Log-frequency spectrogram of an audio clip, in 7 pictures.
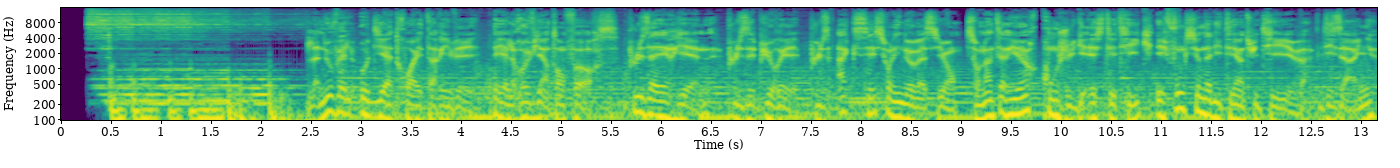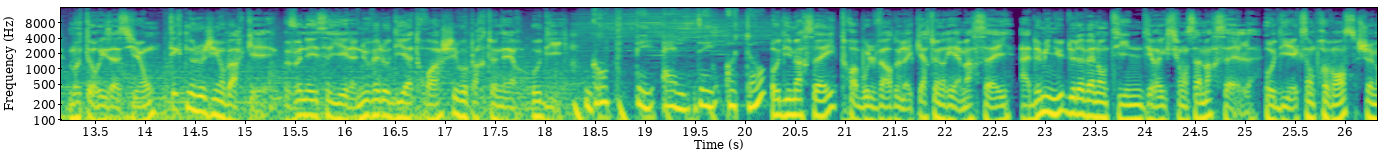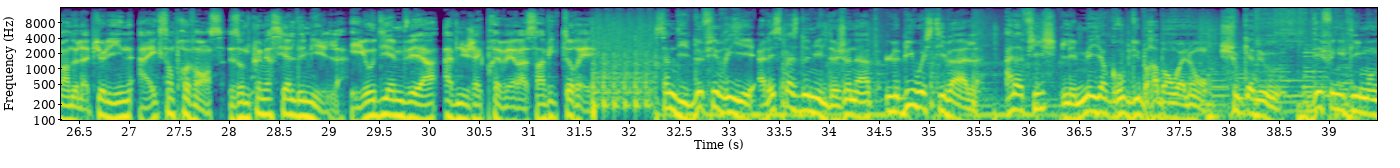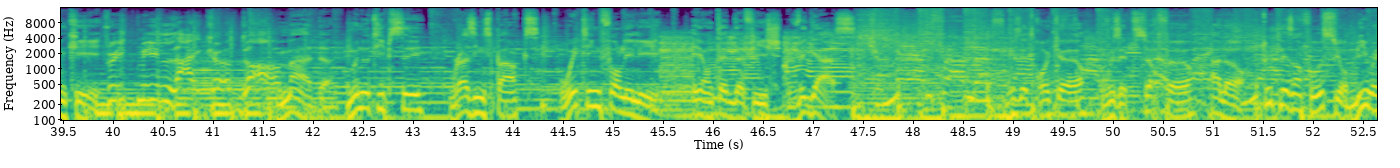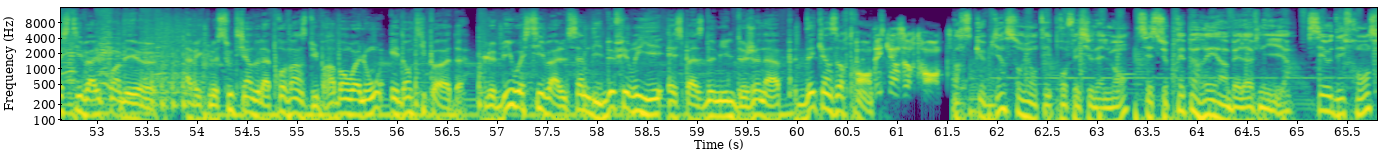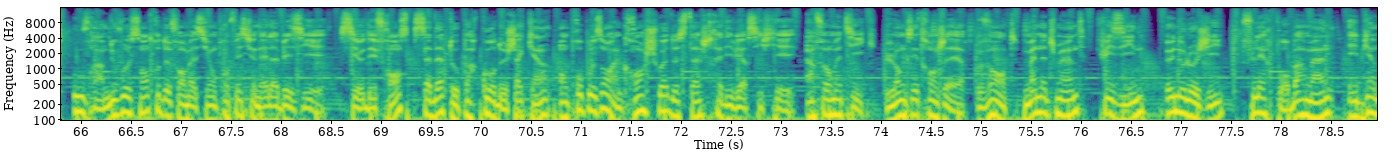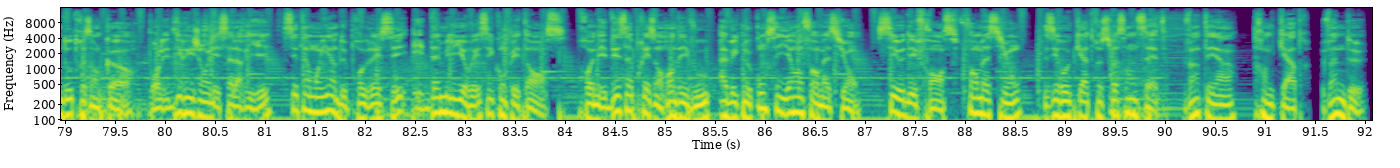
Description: Voix masculine
Voix Mediums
